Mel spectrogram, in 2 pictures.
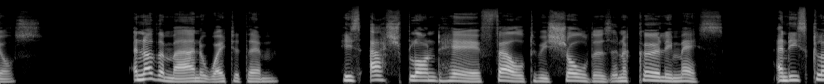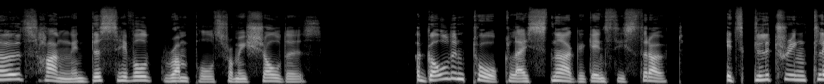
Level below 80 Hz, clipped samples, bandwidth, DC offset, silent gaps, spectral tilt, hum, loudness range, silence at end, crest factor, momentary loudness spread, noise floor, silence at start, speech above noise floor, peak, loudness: -70 dBFS; under 0.1%; 15.5 kHz; under 0.1%; 11.65-11.69 s, 15.38-15.42 s; -5 dB/octave; none; 2 LU; 0 s; 18 dB; 8 LU; under -90 dBFS; 0 s; over 69 dB; -4 dBFS; -21 LUFS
